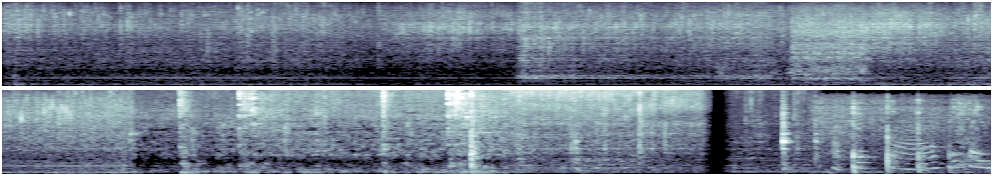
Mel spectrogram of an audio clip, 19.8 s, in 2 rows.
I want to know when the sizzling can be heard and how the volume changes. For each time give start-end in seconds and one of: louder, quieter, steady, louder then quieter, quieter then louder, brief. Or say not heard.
0.0-19.7 louder then quieter.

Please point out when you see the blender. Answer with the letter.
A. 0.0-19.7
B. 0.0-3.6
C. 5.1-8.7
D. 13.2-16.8
C.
